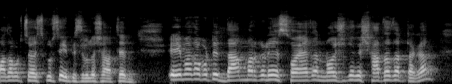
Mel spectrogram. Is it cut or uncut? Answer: uncut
